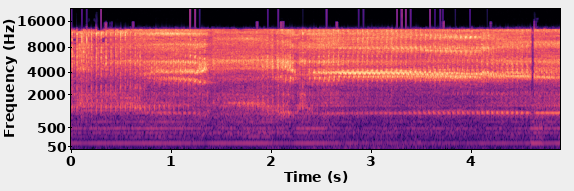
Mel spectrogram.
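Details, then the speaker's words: Wood lathe slowed to about 800 rpm, with a chatter tool (a pointed sawzall blade clamped in a hardwood dowel) tipped up like a scraper: a steady high squeal holds over the lathe hum. Good chatter cut. "tipping it up and listen for a telltale squeal when we when we get a squeal we know we've gotten some good chatter"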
